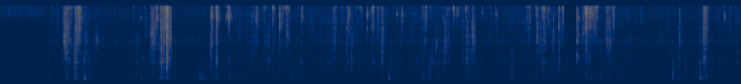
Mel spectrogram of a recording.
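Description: Faint, scattered scratchy clicks and ticks of a craft knife blade cutting through a styrofoam plate, with a few slightly louder ticks in the first two seconds.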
